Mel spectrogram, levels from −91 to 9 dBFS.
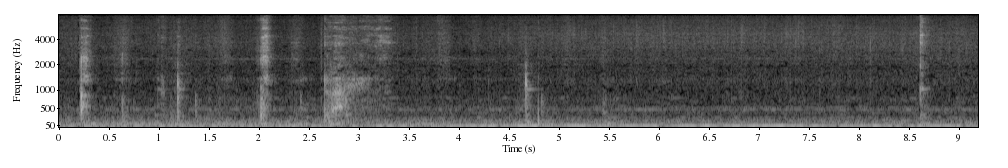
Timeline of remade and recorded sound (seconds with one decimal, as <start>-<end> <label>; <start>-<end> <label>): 0.0-9.2 recorded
